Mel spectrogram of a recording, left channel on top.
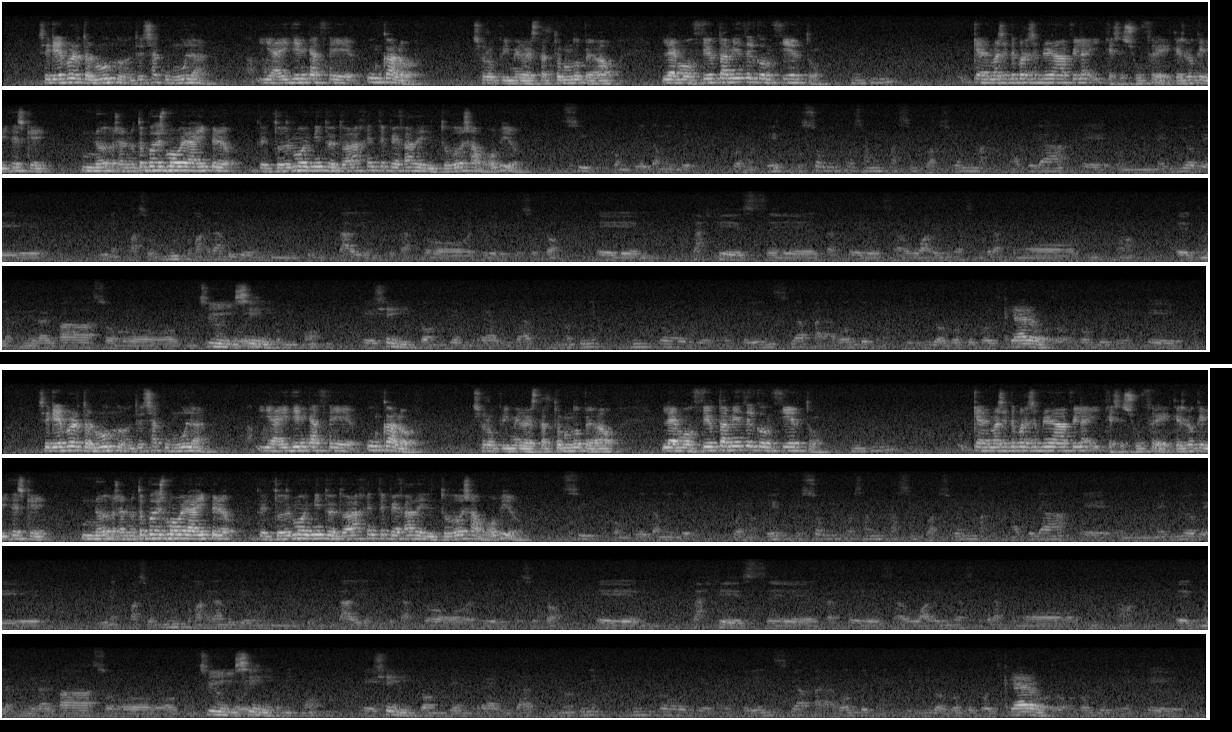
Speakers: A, on the left; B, on the right.
A: Ujú.
B: se quiere poner todo el mundo, entonces se acumulan.
A: Ajá,
B: Y ahí tiene que hacer un calor. Eso
A: sí.
B: es lo primero, estar todo el mundo pegado. La emoción también del concierto,
A: Ujú.
B: que además si te pones en primera fila y que se sufre, que es lo que dices, que no, o sea, no te puedes mover ahí, pero de todo el movimiento, de toda la gente pegada y de todo es agobio.
A: Sí, completamente. Bueno, e- eso mismo, esa misma situación, imagínatela eh, en medio de, de un espacio mucho más grande que un, que un estadio, en este caso, eh, qué sé yo, eh, calles, eh, calles o avenidas enteras como, ¿cómo se llama? Eh, como la General Paz o, ¿cómo se
B: Sí,
A: llama? El obelisco
B: sí,
A: mismo eh,
B: sí,
A: en donde en realidad no tenés punto de referencia para dónde tenés que ir o dónde podés salir
B: claro.
A: o, o dónde tenés que,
